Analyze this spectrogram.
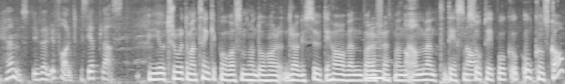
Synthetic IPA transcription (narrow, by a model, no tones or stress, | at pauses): ɦɛmst̪̚d̪ɛvɛld̪ɪt̪fɑːɭɪɡ̪spɛsɪɛlpʰla̰st̪ɛjʊt̪ʰɾuːlɪt̪nɛɾmant̪ʰɛŋkəɾpʰɔvasɔmhand̪ɔɦaɾd̪ɾɑːɡɪt̪sʉ̟ːt̪ɪɦɑːvənbɑːɾafœɾat̪mana̰nːvɛnt̪d̪ɛsɔmsuːpt̪ʰɪpːɔkɔ̰kuːkʰɵnskɑːp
